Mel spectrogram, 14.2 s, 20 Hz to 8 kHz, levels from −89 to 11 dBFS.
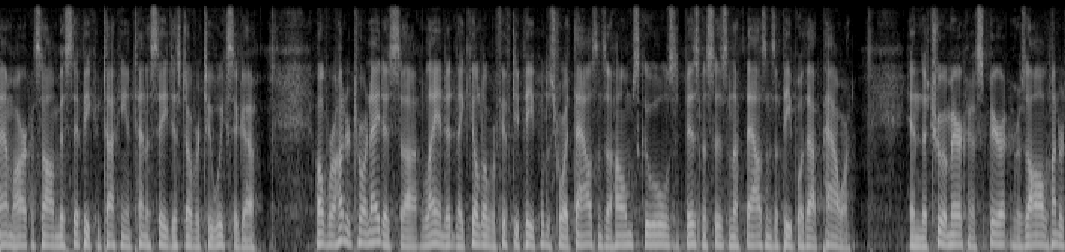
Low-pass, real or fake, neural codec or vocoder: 7.2 kHz; fake; codec, 16 kHz, 4.8 kbps, FACodec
